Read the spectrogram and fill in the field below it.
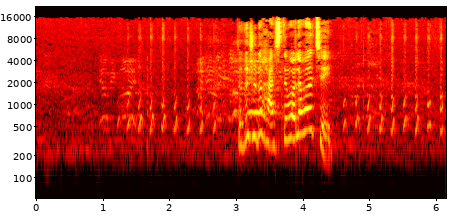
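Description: A parrot chatters in quick, rhythmic squawks close by.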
